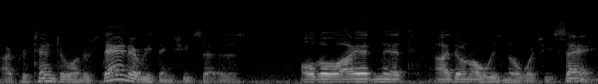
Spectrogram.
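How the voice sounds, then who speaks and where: A man with a medium pitch talks at a moderate pace, his pitch moving in an ordinary way. His loudness swings widely, and background noise is noticeable. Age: 70s. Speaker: retiree, choir member. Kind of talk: scripted personal statement.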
